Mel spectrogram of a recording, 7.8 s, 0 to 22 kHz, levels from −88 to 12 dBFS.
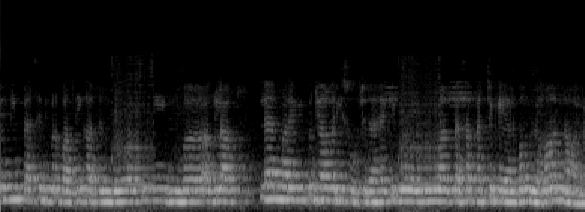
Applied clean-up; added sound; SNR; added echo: neural separator model SepFormer DNS4.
